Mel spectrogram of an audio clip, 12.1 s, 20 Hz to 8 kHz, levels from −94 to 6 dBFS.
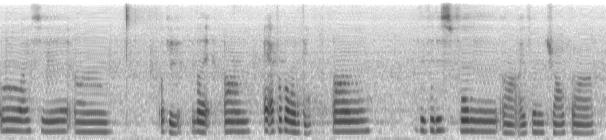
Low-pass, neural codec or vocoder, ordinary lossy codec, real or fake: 7.2 kHz; codec, 16 kHz in and 24 kHz out, 1 kbps, XY-Tokenizer; none; fake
